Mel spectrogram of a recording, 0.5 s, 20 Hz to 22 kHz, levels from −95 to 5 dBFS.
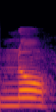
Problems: none marked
